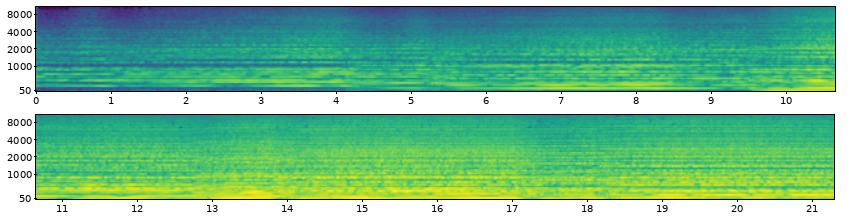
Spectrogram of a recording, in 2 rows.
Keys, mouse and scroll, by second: 1.0 ctrl+z, 2.2 click, 3.6 middle click, 4.6 click, 8.1 click, 16.8 middle click, 18.6 click.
